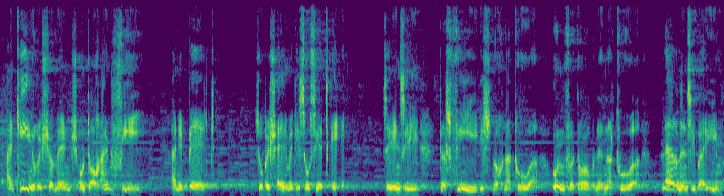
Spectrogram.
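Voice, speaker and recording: An actor playing a grandiose fairground barker in a radio drama, declaiming like a showman with a gravelly voice. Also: medium pitch, big pitch swings, a bit bright, faint music behind, exaggerated voice. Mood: showy, mocking. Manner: declamatory, swooping, drawn-out showman delivery. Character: grandiose fairground barker showing off a trained beast.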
